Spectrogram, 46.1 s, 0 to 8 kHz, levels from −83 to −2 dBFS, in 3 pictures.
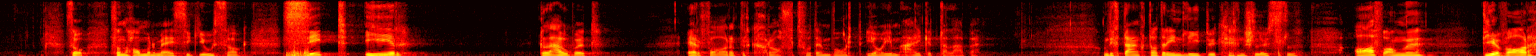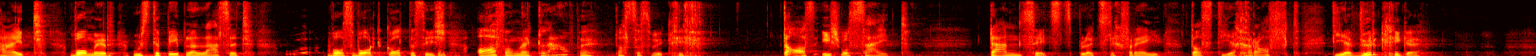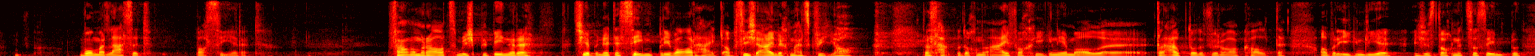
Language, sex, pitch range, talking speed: German, male, 120-165 Hz, 140 wpm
